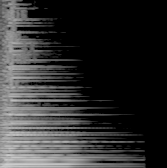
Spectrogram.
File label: D Major D down Guitar Drop D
